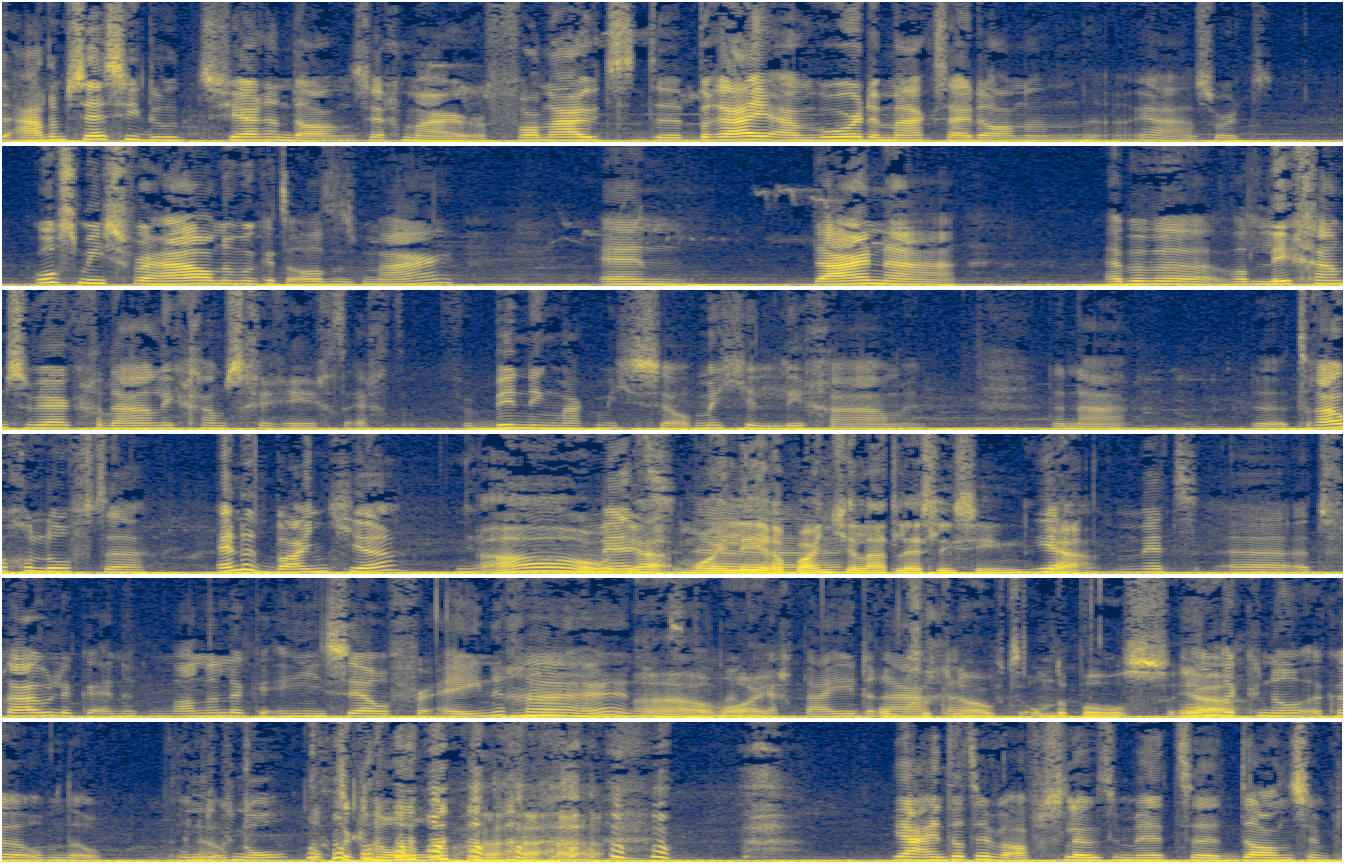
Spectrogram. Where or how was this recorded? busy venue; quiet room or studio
busy venue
